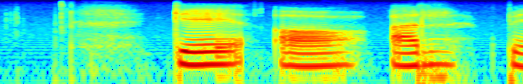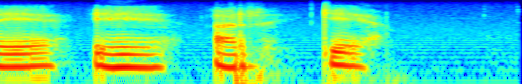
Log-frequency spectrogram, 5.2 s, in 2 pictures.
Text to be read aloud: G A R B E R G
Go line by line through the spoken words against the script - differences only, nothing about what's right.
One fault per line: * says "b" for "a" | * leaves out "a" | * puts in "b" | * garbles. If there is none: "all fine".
all fine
